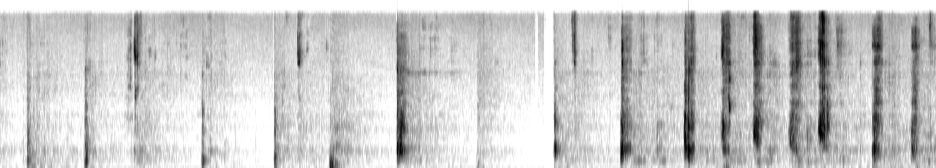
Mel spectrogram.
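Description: Close-up eating sounds of a person chewing crispy fried gourami with rice and raw vegetables: irregular crunches and wet mouth smacks, sparse at first and coming faster and louder in the second half.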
